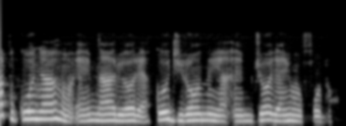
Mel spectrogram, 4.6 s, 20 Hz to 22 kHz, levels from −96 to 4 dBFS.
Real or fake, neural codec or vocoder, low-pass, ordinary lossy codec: real; none; none; none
